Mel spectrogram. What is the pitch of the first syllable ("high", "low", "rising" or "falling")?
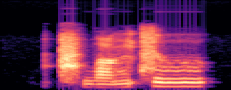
rising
